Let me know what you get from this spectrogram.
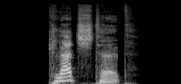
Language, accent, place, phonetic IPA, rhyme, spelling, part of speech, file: German, Germany, Berlin, [ˈklat͡ʃtət], -at͡ʃtət, klatschtet, verb, De-klatschtet.ogg
- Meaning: inflection of klatschen: 1. second-person plural preterite 2. second-person plural subjunctive II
